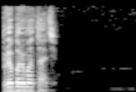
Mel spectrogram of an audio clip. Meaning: to mutter, to murmur, to babble
- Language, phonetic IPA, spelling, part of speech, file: Russian, [prəbərmɐˈtatʲ], пробормотать, verb, Ru-пробормотать.ogg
